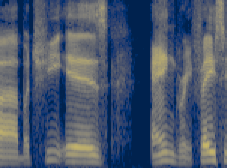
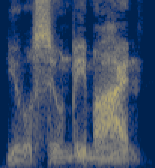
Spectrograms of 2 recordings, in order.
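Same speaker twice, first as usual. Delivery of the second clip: hushed whisper, very low and deep; 11 semitones lower, 4 dB quieter than usual. Narrating a saving-throw scene, voicing Maruvian speaking to the player: Maruvian's whisper. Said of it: "he as he whispers".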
